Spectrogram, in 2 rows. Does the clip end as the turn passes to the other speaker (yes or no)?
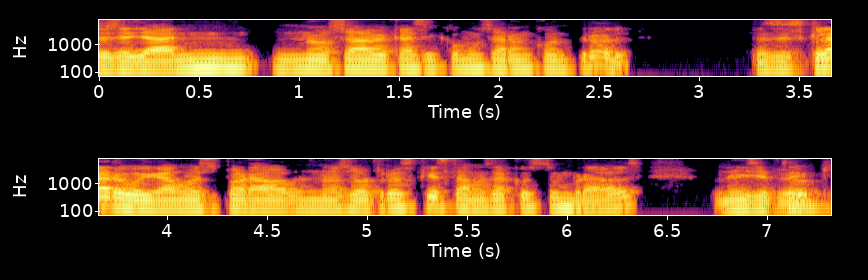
no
